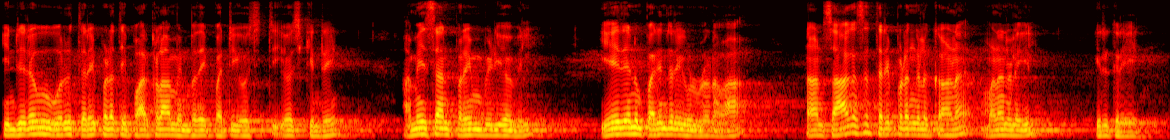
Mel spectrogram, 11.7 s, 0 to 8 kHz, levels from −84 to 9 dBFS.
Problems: background sounds at intervals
